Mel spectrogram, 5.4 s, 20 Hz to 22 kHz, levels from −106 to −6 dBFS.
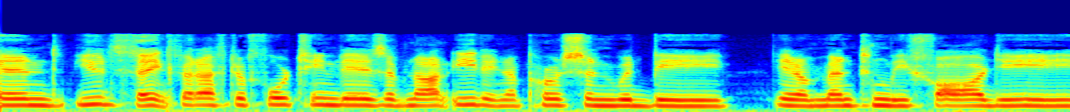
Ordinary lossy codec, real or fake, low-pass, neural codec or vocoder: MP3, 48 kbps; fake; 7.2 kHz; autoencoder, 22.05 kHz, a latent of 192 numbers a frame, VITS, trained on many speakers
